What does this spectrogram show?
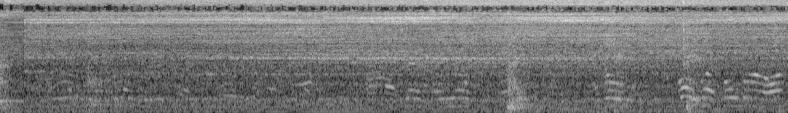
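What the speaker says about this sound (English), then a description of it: "It is a steam locomotive, unlike the Amtrak locomotives we normally take" A Durango & Silverton steam locomotive hisses steadily and loudly, with a broad rushing steam sound that continues without a break. Voices talk quietly underneath, and a couple of knocks sound during the hiss.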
